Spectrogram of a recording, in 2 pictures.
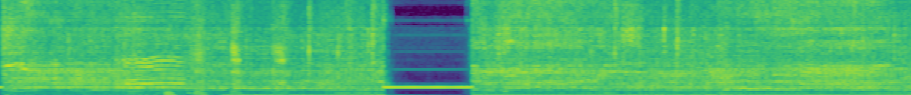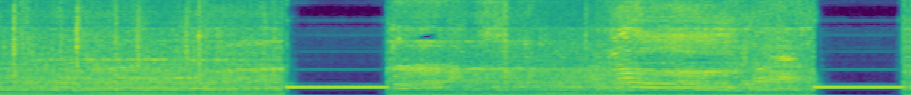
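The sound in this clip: Censor bleeps from a bleep button, three short, steady high tones that cut abruptly into loud yelling and excited, celebrating voices.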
